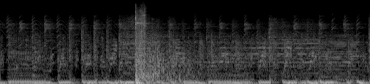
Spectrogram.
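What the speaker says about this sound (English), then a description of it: "The sound of gunfire rings out and a barrage of bullets fly towards the two of them" Gunfire from a bullet barrage in Zenless Zone Zero: a steady rattle of rapid shots with one sharp, bright crash near the middle, continuous and close throughout.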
